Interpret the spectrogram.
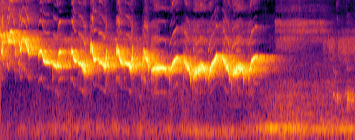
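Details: Forest-dwelling Chinese hwamei sings a fluid series of clear, looping whistles that step gently downward, about four notes a second, before the song stops and leaves a quiet low hum.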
